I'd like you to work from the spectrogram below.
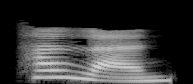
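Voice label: "贪婪", Mandarin Chinese; hsk; chinese-flashcards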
